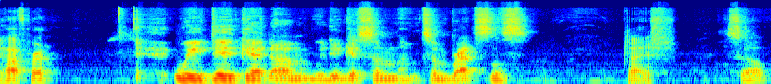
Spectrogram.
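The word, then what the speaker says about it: Brezel: We did get some pretzels. Nice. So the Germans spell it with a B, but their B sounds like a P, so it's pretzels. Pretzels.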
